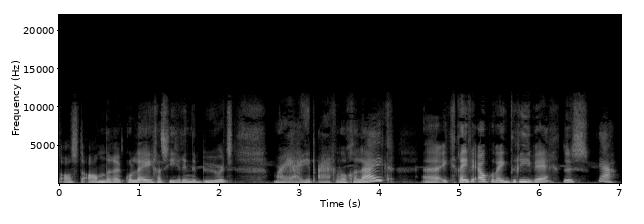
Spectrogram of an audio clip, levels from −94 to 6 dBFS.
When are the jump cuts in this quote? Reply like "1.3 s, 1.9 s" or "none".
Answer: 4.5 s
